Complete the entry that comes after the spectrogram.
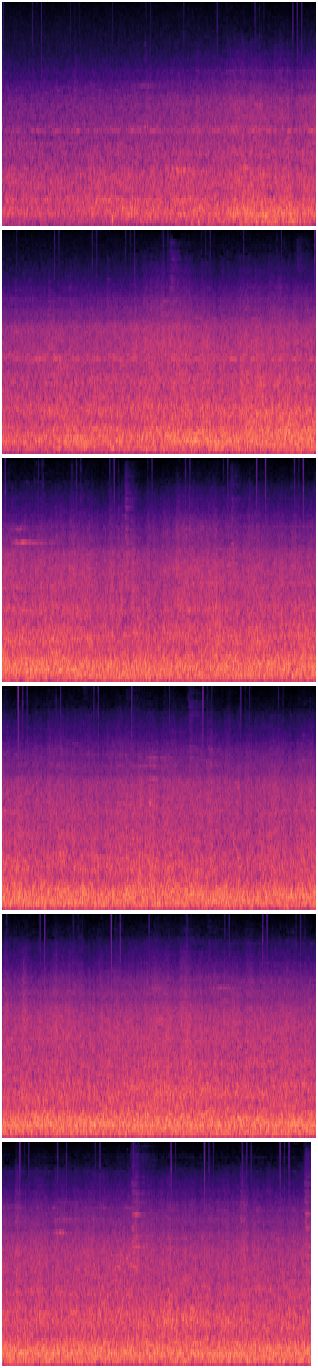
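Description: Freight train of pressurised gas tank wagons passing on the near track. It grows louder over the first few seconds as it comes closer, then becomes a steady running noise of wheels on the rails.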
